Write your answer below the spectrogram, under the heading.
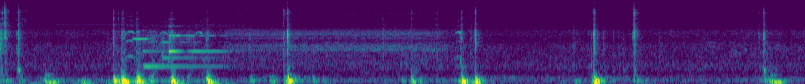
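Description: Hands working on the car's dashboard parts: about ten irregular sharp clicks and knocks of hard plastic, with a brief high squeak-like ringing about one to two seconds in.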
